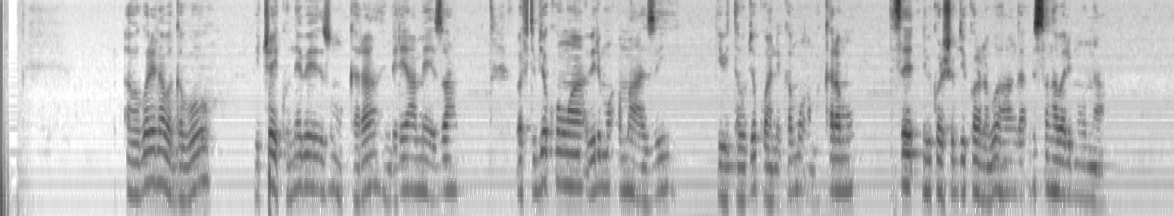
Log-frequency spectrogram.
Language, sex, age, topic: Kinyarwanda, male, 18-24, government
